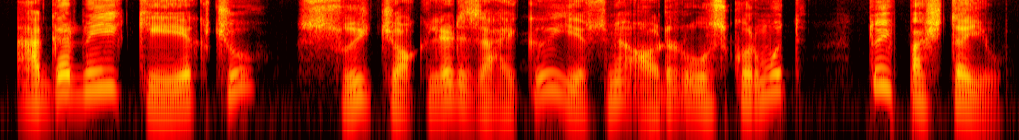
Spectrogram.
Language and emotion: Kashmiri, angry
